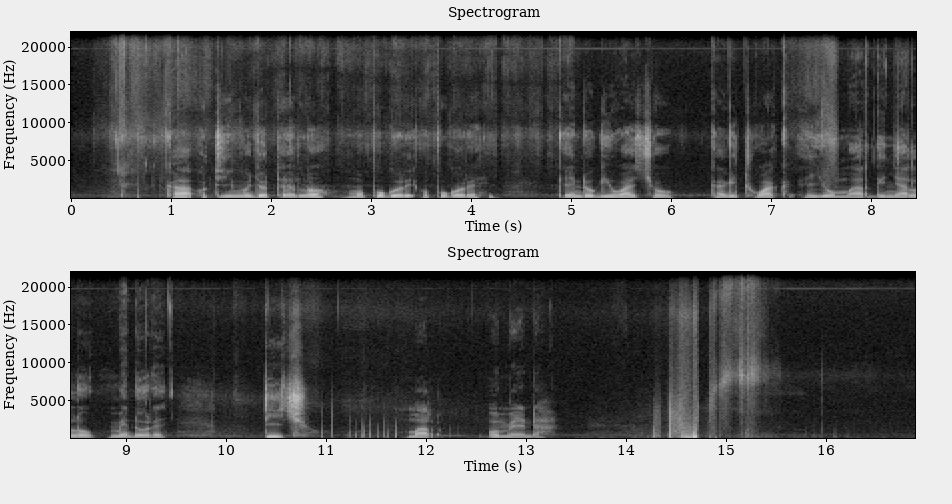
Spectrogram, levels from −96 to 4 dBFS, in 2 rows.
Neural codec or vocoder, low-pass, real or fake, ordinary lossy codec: none; none; real; none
